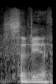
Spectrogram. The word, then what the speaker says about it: Sevilla: And just to remind the listeners, that those that don't know, obviously Juventus, Seville and Borussia Mönchengladbach, and that's probably not been pronounced very well Sevilla. – Either. Sevilla, thank you very much.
